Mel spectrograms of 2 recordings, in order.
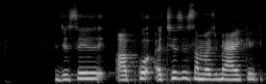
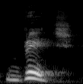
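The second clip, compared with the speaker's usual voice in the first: Bridge said lower and louder as the correct reading, with a firm fall; triumphant answer; 3 semitones lower, 5 dB louder, much slower than usual. Shown as a demonstration. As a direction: land bridge as the easy answer. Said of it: "तो कैसे पढ़ पाएंगे बच्चे".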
